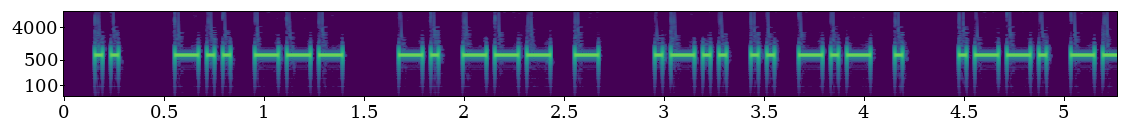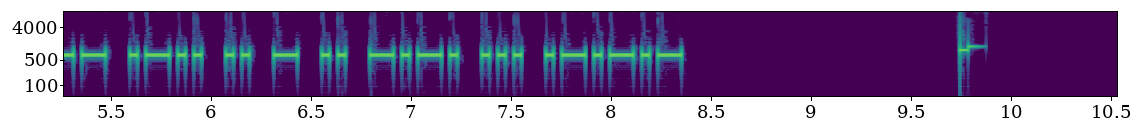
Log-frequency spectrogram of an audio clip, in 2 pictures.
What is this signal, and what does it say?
Morse code, heard as a keyed tone, about 30 wpm, 700 Hz. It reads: I DO NOT LIKE POLITICS.
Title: Sentences from Top 1000 Words - Review Part 6 - 30wpm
